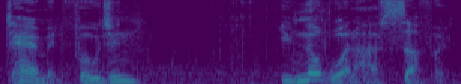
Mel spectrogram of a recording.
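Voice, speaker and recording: An actor playing a gruff, bitter veteran soldier who talks in a blunt, slangy, tough way, in a video game cutscene. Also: male voice, medium pitch, wildly swooping pitch, a little slow, slight background noise. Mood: pained.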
